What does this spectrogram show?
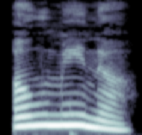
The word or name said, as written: ಔಮೀನ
